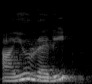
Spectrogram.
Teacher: Rising intonation this is when your voice goes up at the end of a sentence often used for yes or no questions for example are you ready notice how the tone Rises at · used for yes or no questions for example are you ready notice how the tone Rises at the end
